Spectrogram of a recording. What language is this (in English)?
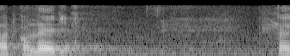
Estonian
